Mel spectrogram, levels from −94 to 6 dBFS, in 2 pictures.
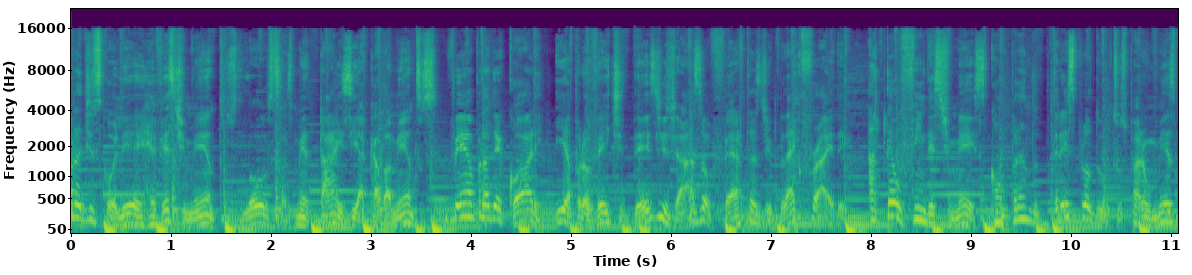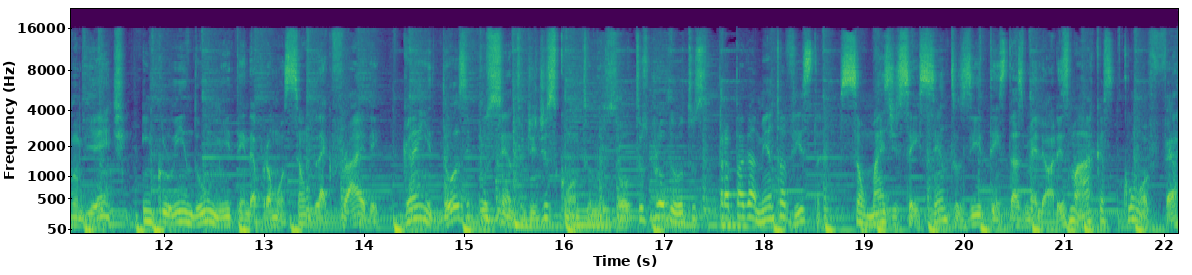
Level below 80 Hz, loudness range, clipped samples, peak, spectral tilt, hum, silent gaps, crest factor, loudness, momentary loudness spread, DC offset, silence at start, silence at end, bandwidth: -20 dBFS; 2 LU; under 0.1%; -2 dBFS; -5 dB/octave; none; none; 12 dB; -14 LUFS; 4 LU; under 0.1%; 0 s; 0 s; 16.5 kHz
